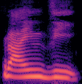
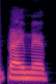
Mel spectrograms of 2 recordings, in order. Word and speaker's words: Primev: going in all the I think it's pronounced Prime V or how we how we Prime F okay okay Prime F so before we go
